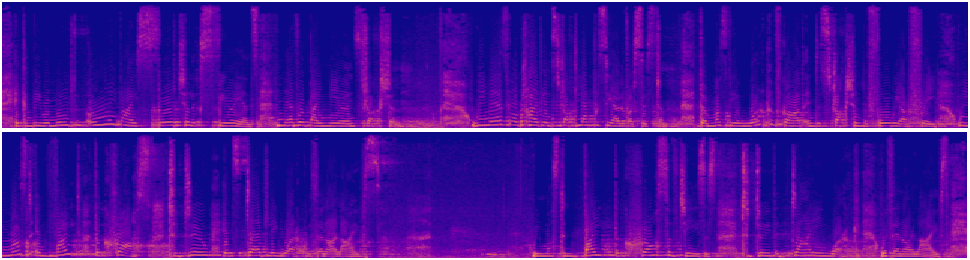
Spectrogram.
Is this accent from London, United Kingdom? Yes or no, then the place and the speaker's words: no; Northern Ireland, United Kingdom; because I'm from County Down, and we met in Banbridge.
